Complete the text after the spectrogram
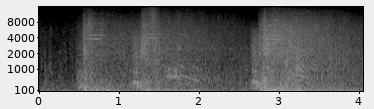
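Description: A sword clangs against metal.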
